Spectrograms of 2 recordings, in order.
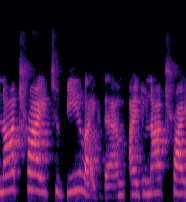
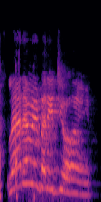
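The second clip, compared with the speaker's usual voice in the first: laughing while speaking; words breaking into laughter; 4 semitones higher, 6 dB louder than usual. Real, not acted. Joking about inviting students in.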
